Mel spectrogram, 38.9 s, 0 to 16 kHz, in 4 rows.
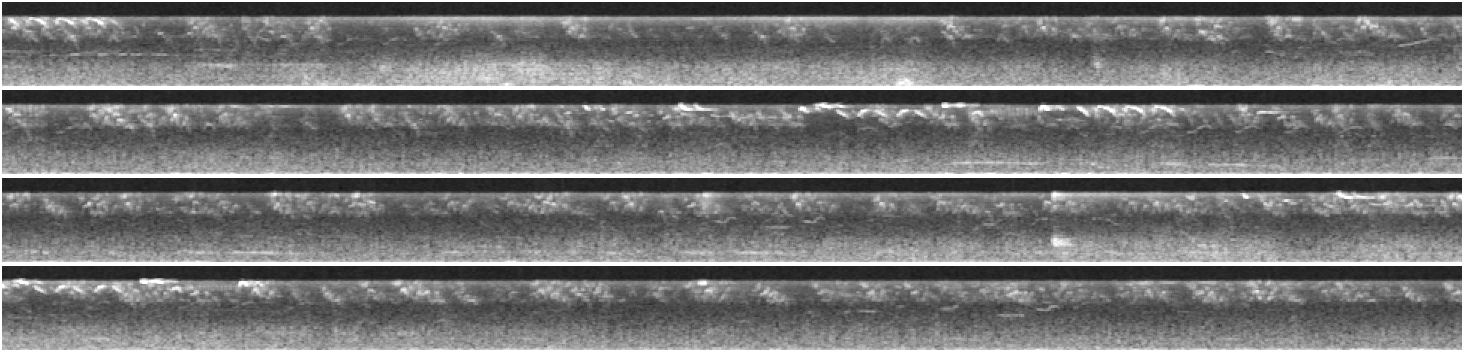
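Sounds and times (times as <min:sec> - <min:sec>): small birds chirping: 0:00.0 - 0:38.9.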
